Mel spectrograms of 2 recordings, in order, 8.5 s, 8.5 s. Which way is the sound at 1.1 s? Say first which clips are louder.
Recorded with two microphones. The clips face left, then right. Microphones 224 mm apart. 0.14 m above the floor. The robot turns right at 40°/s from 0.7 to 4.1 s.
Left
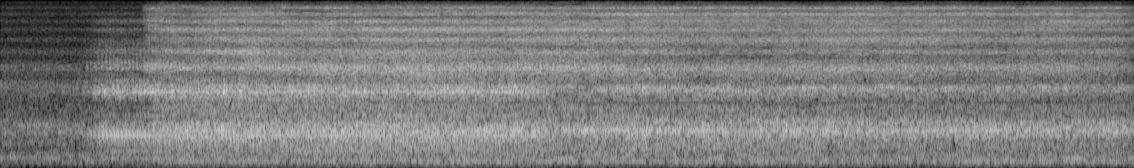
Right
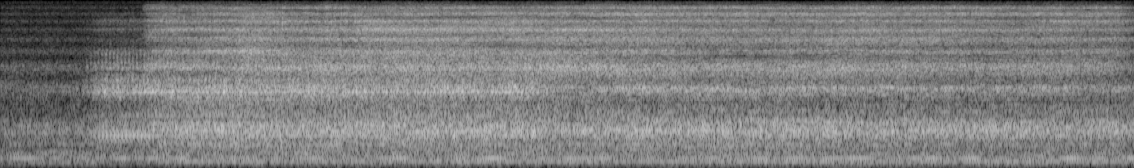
Left 2 dB; straight ahead.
